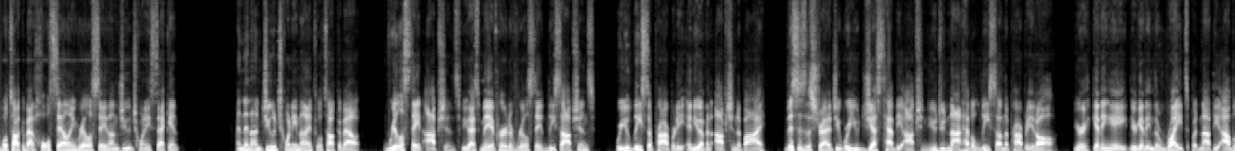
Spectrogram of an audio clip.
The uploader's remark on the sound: This was a live class recorded.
